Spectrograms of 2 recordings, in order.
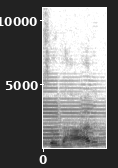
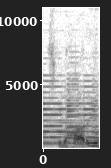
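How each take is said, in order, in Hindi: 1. शब्द का अंत व्यंजन 'r' पर होता है। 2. शब्द का अंत लंबे 'ee' स्वर से होता है।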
